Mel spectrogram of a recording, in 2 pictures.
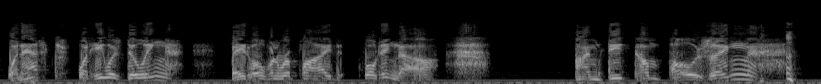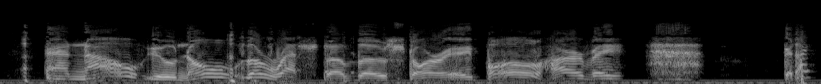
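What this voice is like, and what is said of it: Bill Clinton impersonating Paul Harvey. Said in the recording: “President Clinton doing his best Paul Harvey. You do a great Paul Harvey impersonation.”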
